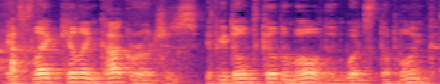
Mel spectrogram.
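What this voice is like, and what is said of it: Put-on accent reciting a movie line. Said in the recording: “It's a good, good accent right there.”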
